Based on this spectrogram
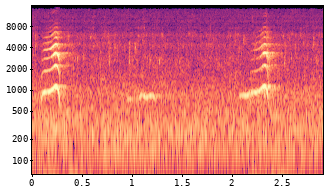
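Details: Ryukyu scops owl on Yonaguni, recorded for its male and female calls: a sharp rising 'kyo' note, a soft low hoot, then a second rising note two seconds later.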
